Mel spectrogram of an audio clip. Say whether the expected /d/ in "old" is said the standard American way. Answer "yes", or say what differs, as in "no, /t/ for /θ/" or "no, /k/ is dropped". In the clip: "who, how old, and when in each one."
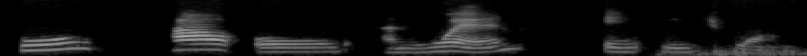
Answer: yes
